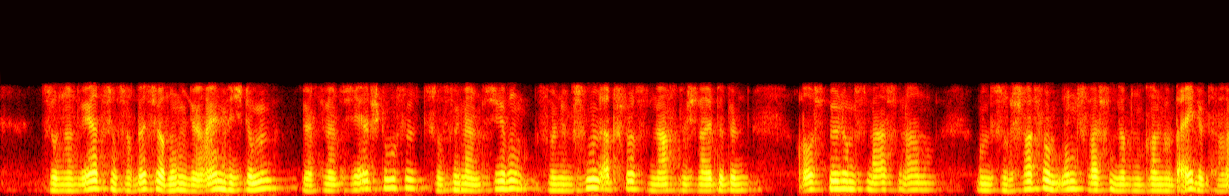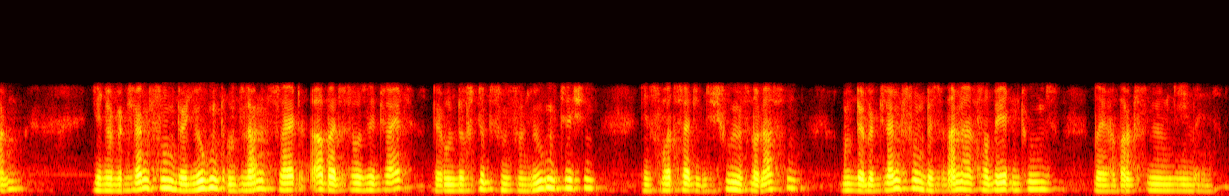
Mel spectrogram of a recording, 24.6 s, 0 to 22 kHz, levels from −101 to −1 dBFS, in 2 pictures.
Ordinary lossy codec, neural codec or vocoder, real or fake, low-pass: Opus, 16 kbps; autoencoder, 22.05 kHz, a latent of 192 numbers a frame, VITS, trained on one speaker; fake; 3.6 kHz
